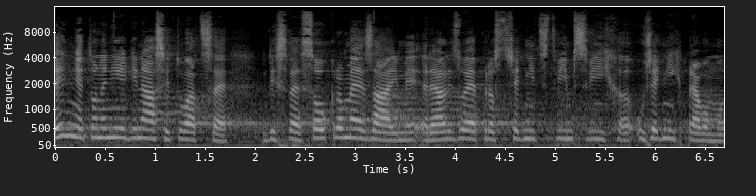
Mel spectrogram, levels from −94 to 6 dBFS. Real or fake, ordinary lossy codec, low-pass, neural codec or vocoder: real; MP3, 64 kbps; 14.4 kHz; none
